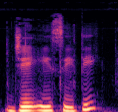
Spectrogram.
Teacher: I need to stress on the second syllable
